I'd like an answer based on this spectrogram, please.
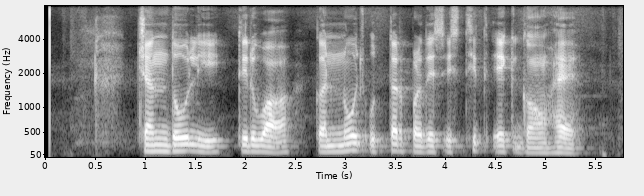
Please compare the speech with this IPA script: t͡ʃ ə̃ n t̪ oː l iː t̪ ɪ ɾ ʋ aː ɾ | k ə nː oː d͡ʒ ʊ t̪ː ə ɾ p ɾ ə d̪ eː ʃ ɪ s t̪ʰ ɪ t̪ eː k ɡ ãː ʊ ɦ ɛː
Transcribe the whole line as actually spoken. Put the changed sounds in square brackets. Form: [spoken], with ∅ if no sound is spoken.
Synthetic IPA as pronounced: t͡ʃ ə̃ n [d̪] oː l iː t̪ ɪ ɾ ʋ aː [∅] | k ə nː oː d͡ʒ ʊ t̪ː ə ɾ p ɾ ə d̪ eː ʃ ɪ s t̪ʰ ɪ t̪ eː k ɡ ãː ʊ ɦ ɛː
